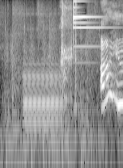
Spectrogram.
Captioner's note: buzz; laughs; ding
